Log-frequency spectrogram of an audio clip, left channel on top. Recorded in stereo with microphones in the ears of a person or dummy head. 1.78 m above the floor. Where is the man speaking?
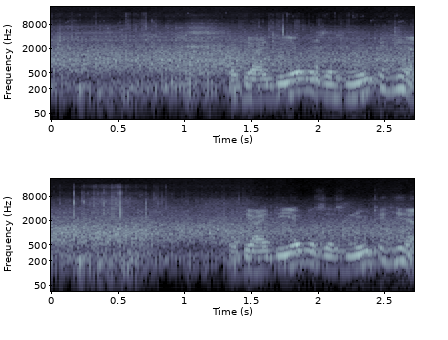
20° right (ahead or behind), 1.2 m.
